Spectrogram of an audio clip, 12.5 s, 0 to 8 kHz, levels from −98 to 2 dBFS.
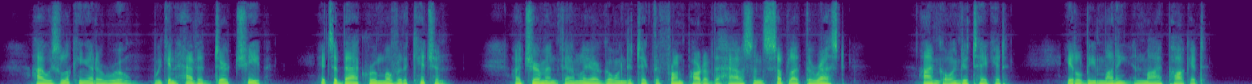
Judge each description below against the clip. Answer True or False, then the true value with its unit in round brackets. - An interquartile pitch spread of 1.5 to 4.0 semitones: False (5.5 semitones)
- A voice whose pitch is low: True (105 Hz)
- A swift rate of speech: True (225 wpm)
